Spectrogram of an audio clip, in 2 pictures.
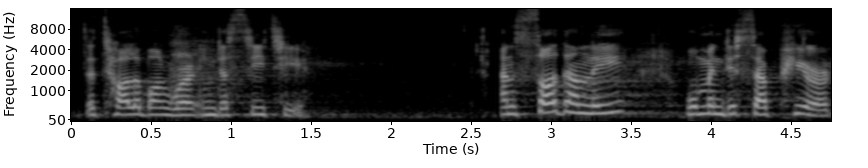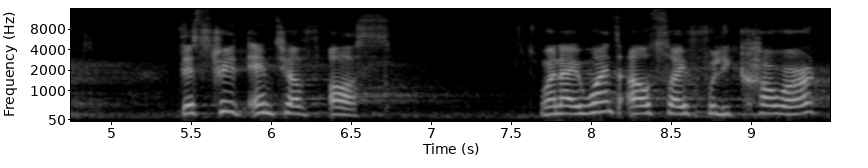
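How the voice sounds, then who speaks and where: A woman from Iran giving a prepared speech at a human rights summit. She speaks in a deliberate, measured and emphatic way. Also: fairly high pitch, fairly bright tone. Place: large conference hall. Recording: long hall reverb.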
